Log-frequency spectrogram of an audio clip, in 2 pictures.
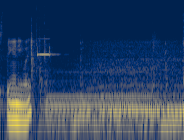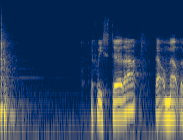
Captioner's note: microwave beeps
